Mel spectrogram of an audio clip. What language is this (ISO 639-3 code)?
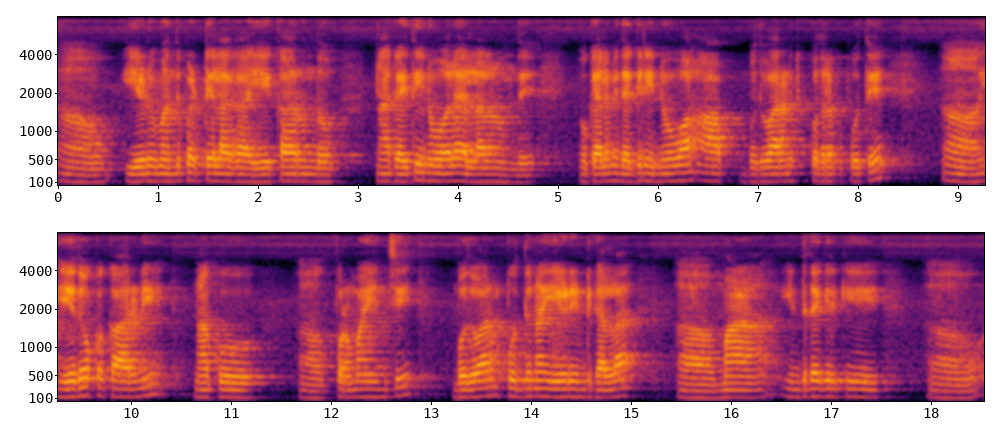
tel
